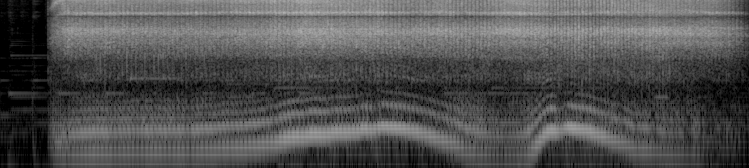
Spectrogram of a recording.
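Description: Car engine starting and revving, a vehicle rigged for fire rescue driving: it catches abruptly, settles into a steady idle, then swells in a long rev and a second quicker rise and fall.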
